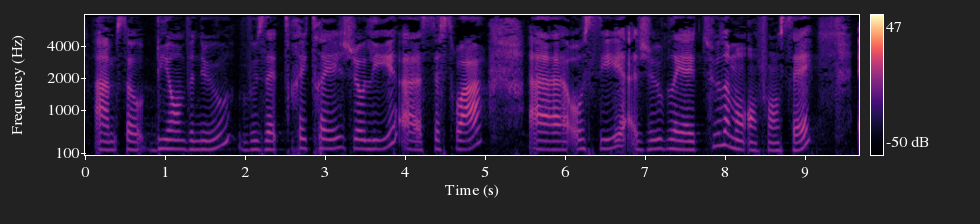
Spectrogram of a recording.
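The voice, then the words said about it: Heavily accented, poor French pronunciation. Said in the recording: “Et mon accent, ça c'est très, très horrible. ... I have a terrible accent”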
